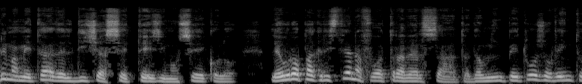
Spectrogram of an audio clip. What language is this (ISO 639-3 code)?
ita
